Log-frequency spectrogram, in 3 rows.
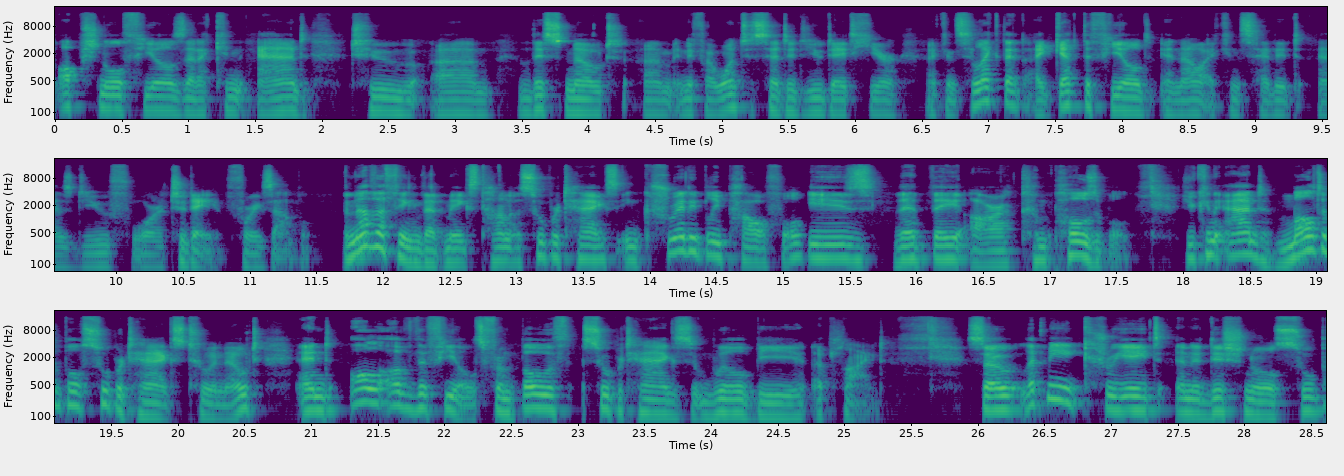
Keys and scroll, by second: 28.5 Return.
